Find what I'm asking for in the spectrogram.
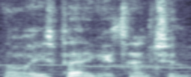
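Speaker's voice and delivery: imitated whisper. Retelling how he leans over to her mid-story: imitating a whisper. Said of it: "whispers to her".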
